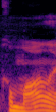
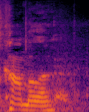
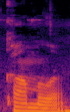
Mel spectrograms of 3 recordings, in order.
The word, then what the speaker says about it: Kamala: don't know I watched PL of interviews about Kamala and like I that's how you pronounce her name repeating the same hey hey hey that's not how you pronounce her name it's Kamala oh Kamala yeah okay right so what interviews are you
